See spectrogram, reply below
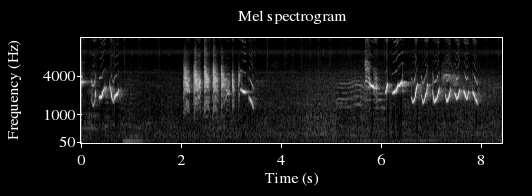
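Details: Lure recording of a Javan white-eye singing to prompt common ioras: looping whistled notes, then a burst of rapid sharp chirps, later a rising sweep leading into a fast series of wavering whistles.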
